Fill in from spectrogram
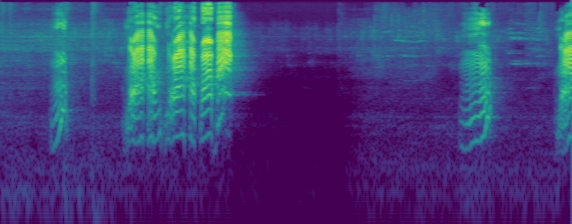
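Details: Pet Hahn's macaw at home with its owner giving a quick run of sharp popping clicks, flanked by short rising squeaky notes, with a silent gap before another swept squeak.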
